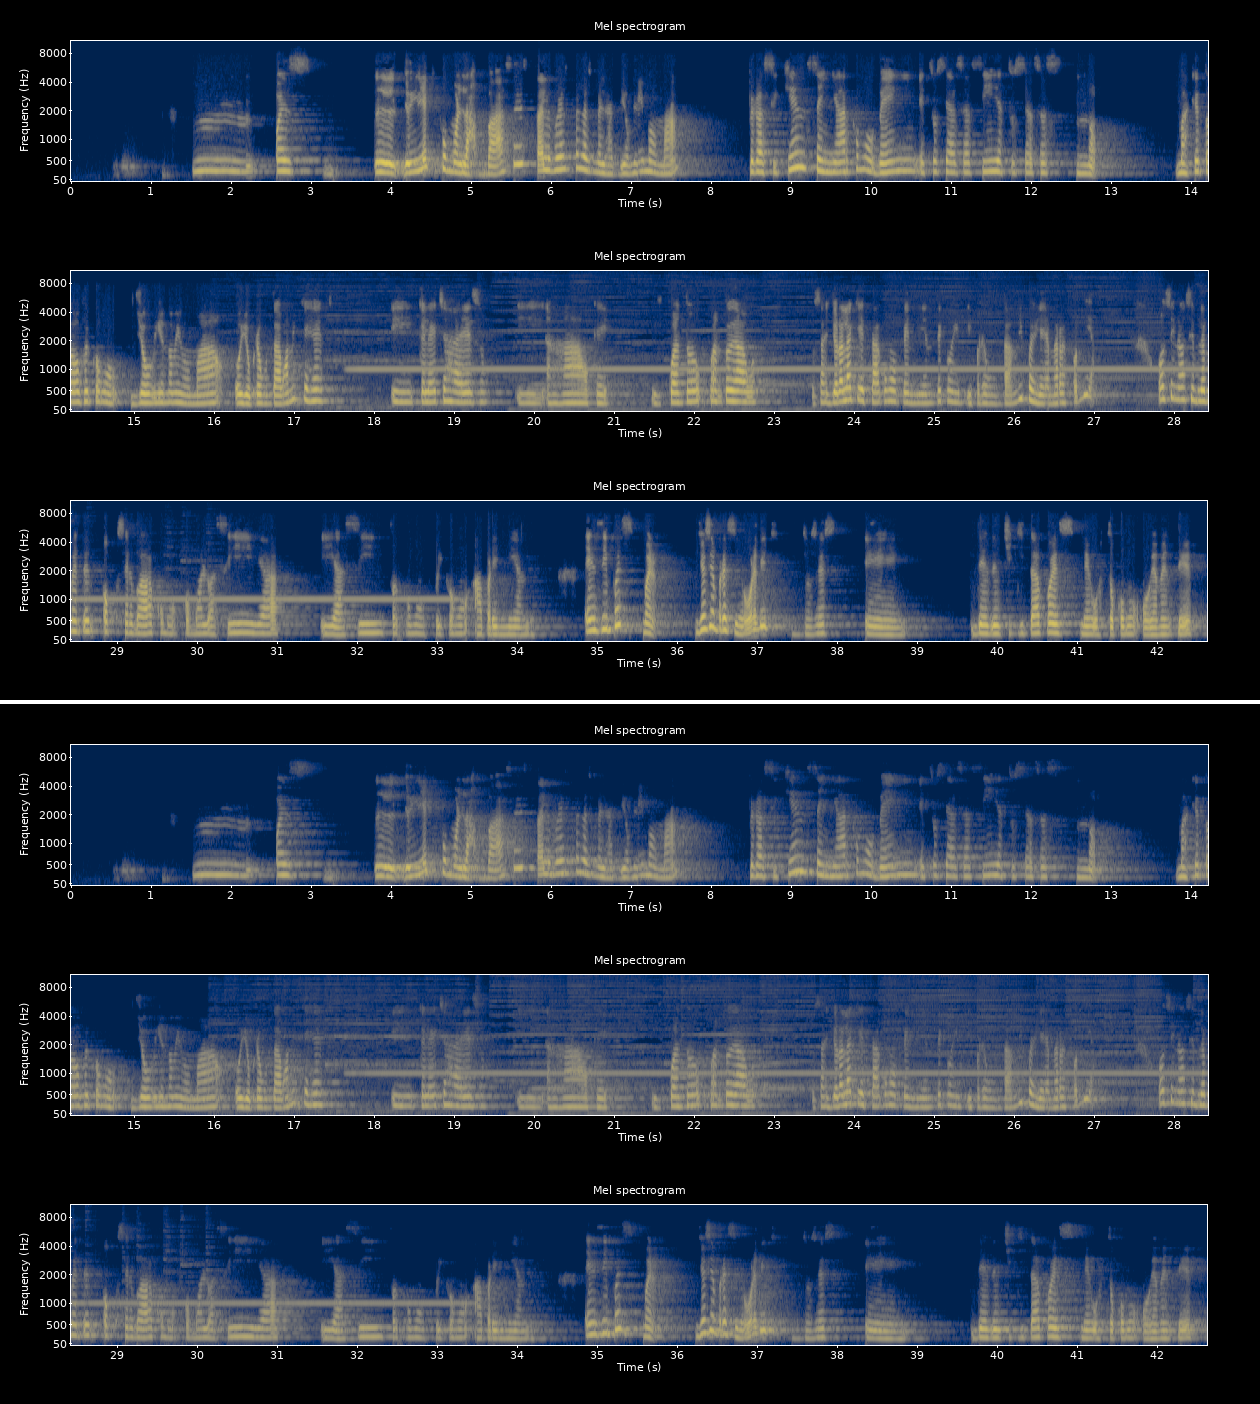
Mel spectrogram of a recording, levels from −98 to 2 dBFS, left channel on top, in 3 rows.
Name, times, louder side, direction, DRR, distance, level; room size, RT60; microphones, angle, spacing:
voice 1, 1.5-2.3 2.6-2.8 3.2-3.3 3.8-7.6 8.5-12.2 12.6-12.9 13.8-17.4 18.2-19.4 19.8-21.0 21.5-22.8 23.5-27.0 27.6-31.0 31.6-34.2 34.9-35.8 36.2-37.2 37.4-37.9 38.4-38.9 39.7-42.4, left 6 dB, 80° left, 18 dB, 0.4 m, -25 dB
sound 1, 15.9-28.8 29.1-30.3, equal, 60° right, 2.8 m, -54 dB
sound 2, 17.6-33.3, left 5 dB, 5° right, 2.1 m, -43 dB
13.0 x 11.0 x 7.4 m, 1.2 s
head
